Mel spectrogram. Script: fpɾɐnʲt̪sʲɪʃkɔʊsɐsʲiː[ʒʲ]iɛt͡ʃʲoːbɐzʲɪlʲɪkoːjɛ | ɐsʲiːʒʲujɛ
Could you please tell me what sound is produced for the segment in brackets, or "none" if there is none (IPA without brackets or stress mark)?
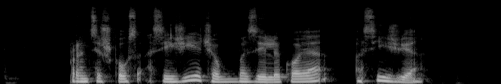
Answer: ʒʲ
